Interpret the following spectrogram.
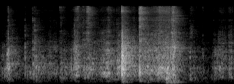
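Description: Handling of an ice roller in its plastic tray and cardboard packaging: rustling and clicking, with one sharp click a little past a second in.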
